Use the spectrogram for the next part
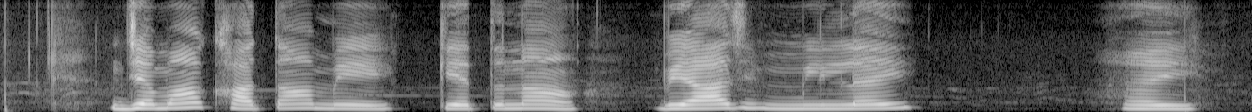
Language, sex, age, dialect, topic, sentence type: Magahi, female, 18-24, Southern, banking, question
